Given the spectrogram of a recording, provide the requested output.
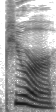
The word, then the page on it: pure: pjúə r; ピュア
